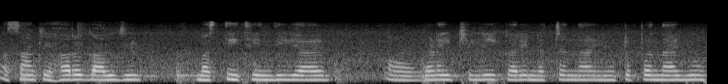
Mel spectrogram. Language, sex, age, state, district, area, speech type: Sindhi, female, 45-60, Uttar Pradesh, Lucknow, rural, spontaneous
